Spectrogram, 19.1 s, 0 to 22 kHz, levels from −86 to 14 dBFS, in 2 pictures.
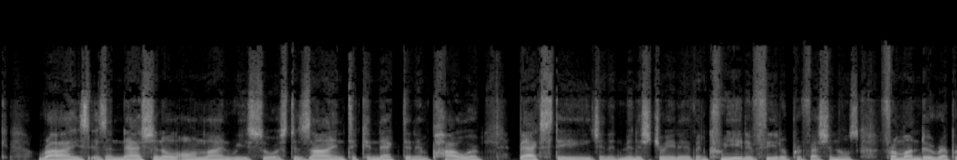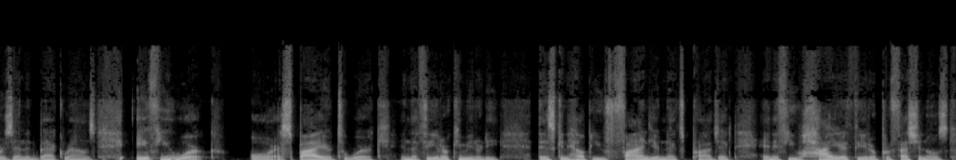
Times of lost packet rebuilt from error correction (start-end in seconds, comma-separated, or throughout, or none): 0.75-0.97, 12.13-12.39, 15.63-15.69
